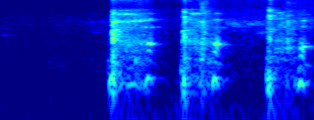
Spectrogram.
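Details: Three short, sharp, dry-sounding coughs in quick succession from a child; the cough is blamed on eating ice, candy and cold drinks.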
